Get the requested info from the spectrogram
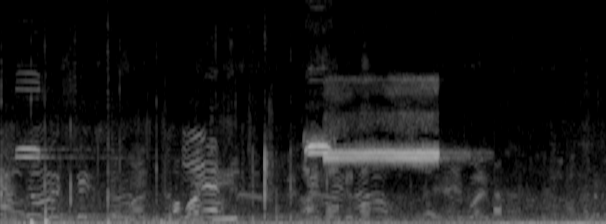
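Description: Players shouting on a flag football field. About three seconds in, a single loud, steady whistle blast lasts a little over a second and is the loudest sound.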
